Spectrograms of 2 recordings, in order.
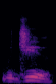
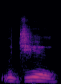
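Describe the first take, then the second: The two takes are said the same way.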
